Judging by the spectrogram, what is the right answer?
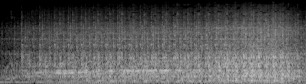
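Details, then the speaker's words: Thrift-store Singer 328P sewing machine at first power-up before oiling: fast, even whirr with quick light patter, steady speed, no labouring or catching; motor strong, though machine needs oil; normal running. "Nice and strong. Motor's strong."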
